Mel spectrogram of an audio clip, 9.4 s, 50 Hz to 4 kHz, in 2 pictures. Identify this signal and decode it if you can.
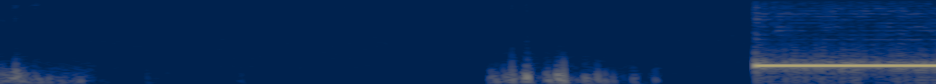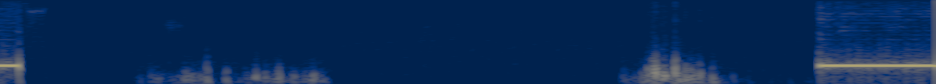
Ringback tone (Europe, 425 Hz).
